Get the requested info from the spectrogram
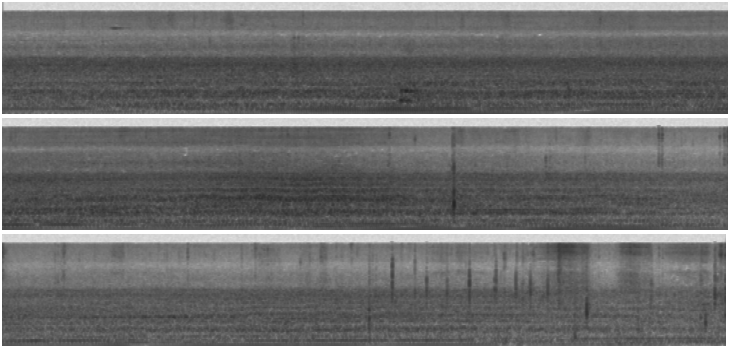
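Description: A motor vehicle's engine runs nearby: a steady low hum with road noise that grows louder toward the middle and eases off after about ten seconds. A few light clicks come near the end.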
